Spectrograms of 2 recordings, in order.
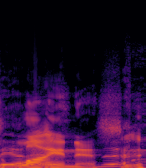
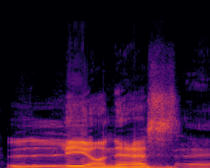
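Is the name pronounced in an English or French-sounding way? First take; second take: English; French. First: The name sounds like the English word lioness. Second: The name is given a French-sounding pronunciation. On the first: The name means a female lion. The speaker calls it right. "It's Lioness" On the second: The name sounds fancy and foreign. The speaker calls it wrong. "don't make it all French"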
